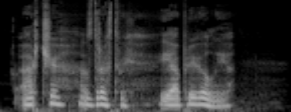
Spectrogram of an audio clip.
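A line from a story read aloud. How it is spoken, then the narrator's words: Quiet, doctor. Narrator (Russian): тихо сказал доктор Синглтон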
